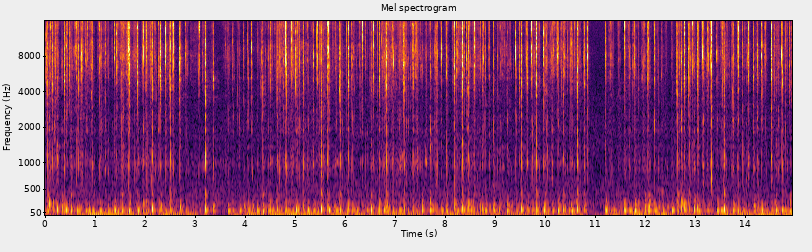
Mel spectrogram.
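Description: Both hands type quickly with their fingertips on a slim wireless Apple Mac keyboard with a silver aluminium body and white plastic keys, resting on a wooden desk. The result is a steady stream of rapid, short, dry key clicks with a soft low thump beneath them. Brief pauses break the typing at about 3.5 and 11 seconds.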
